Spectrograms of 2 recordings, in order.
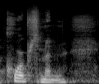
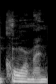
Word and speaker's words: corpsman: corpses and so the the p is silent so anyway we're it's like the Marine Corps and a Navy corpsman that that help us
